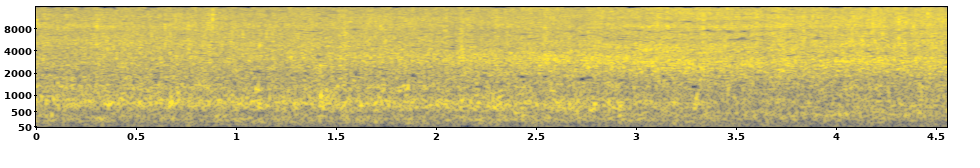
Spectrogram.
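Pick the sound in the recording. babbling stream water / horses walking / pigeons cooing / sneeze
babbling stream water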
